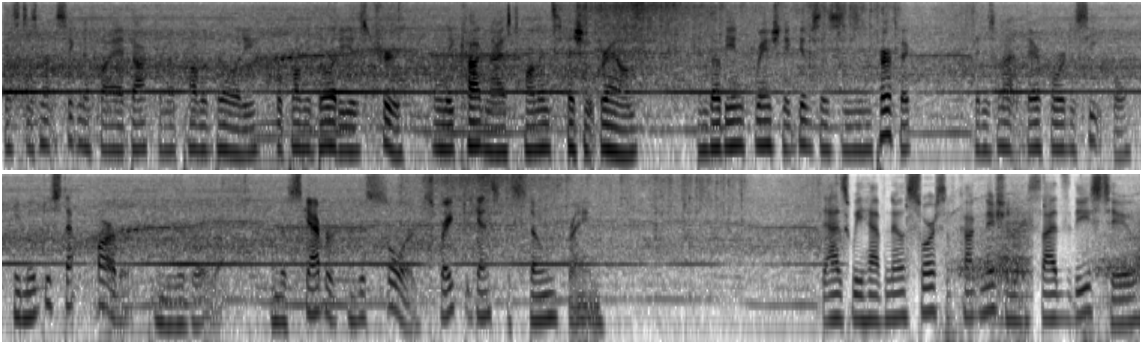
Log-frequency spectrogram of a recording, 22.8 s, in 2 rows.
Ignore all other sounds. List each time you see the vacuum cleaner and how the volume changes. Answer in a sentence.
You can hear the vacuum cleaner from 0.0 to 22.7 s, getting quieter.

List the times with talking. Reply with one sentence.
You can hear the talking from 0.0 to 17.4 s and from 19.6 to 22.7 s.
